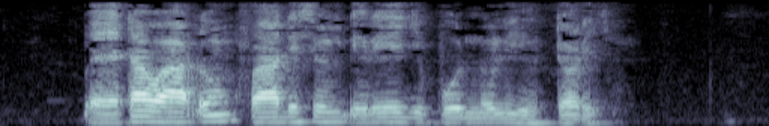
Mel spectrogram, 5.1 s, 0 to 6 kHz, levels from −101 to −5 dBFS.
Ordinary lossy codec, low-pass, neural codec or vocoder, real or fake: MP3, 24 kbps; 5.4 kHz; none; real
